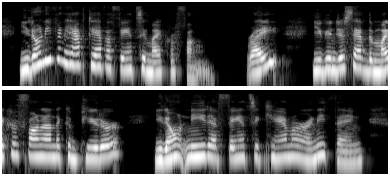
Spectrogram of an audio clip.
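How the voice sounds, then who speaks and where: The speech comes at a very fast pace with very even loudness. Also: woman, high pitch for a woman, ordinary pitch variation. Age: 60s. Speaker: author. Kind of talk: interview.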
